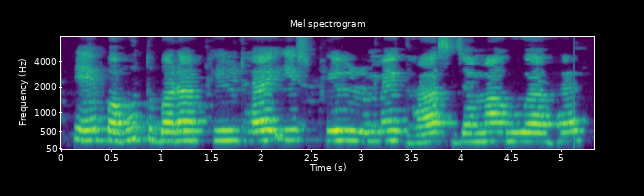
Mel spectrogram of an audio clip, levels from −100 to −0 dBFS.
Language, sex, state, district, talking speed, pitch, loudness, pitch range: Hindi, female, Bihar, Sitamarhi, 135 wpm, 255 Hz, -19 LUFS, 245-265 Hz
